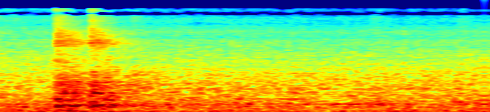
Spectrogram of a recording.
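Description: Steady background noise of a working stall kitchen, with two quick knocks of cookware close together near the start.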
